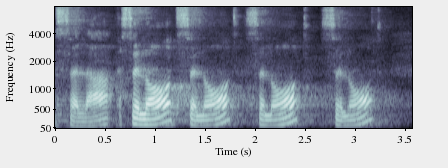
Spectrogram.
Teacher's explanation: das A ist leicht angehoben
